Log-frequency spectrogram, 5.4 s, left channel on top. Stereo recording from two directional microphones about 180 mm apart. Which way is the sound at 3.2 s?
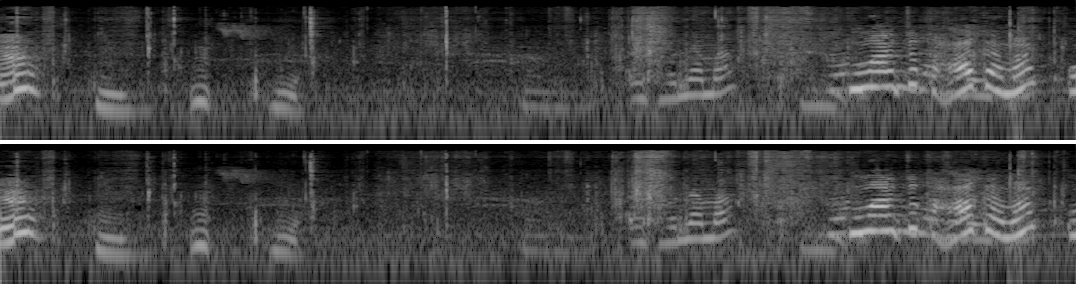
60° right (ahead or behind).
